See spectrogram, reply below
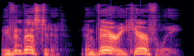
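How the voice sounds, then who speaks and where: A man voicing an indignant, self-assured man with a brisk, affronted manner in an audiobook. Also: medium pitch, wildly swooping pitch, sharp tone, breathy edge, no room sound, clean studio sound, voice pushed up, exaggerated voice. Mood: amused, smug.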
